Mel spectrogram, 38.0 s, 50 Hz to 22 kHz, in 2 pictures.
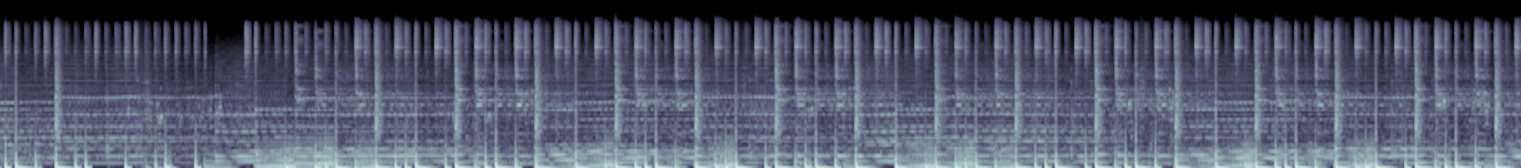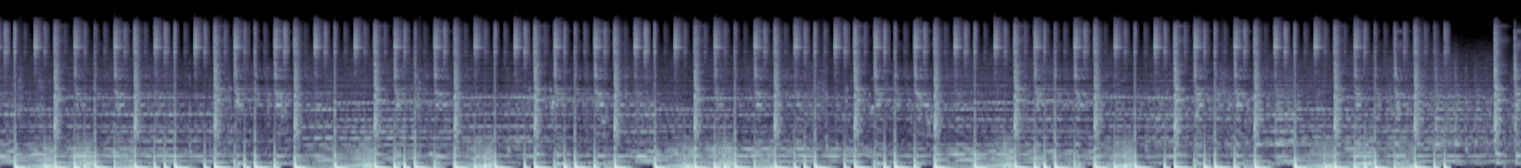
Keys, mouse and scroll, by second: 3.0 click, 7.7 F10, 11.7 F9, 13.0 click, 13.9 space, 29.7 z, 30.0 click, 32.2 click, 36.5 click.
